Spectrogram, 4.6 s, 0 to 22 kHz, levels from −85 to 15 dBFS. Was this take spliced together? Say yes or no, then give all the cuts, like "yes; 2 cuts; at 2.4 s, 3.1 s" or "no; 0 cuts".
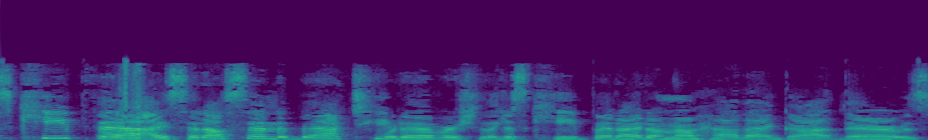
yes; 2 cuts; at 1.9 s, 2.5 s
